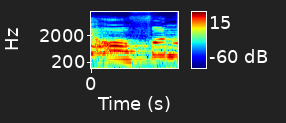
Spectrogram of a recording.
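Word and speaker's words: often: इ एन होता है तो वो ऑफन लोग पढ़ते हैं ज्यादातर मोस्टली लेकिन ये ऑफन होता है टी इसमें साइलेंट होता है ऑफन लीड करता है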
